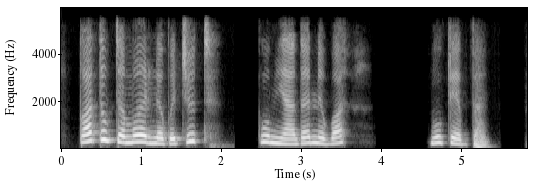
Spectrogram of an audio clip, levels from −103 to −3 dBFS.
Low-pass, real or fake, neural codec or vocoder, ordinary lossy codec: 5.4 kHz; fake; codec, 16 kHz, 0.5 kbps, FunCodec, trained on Chinese and English, 25 frames a second; none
